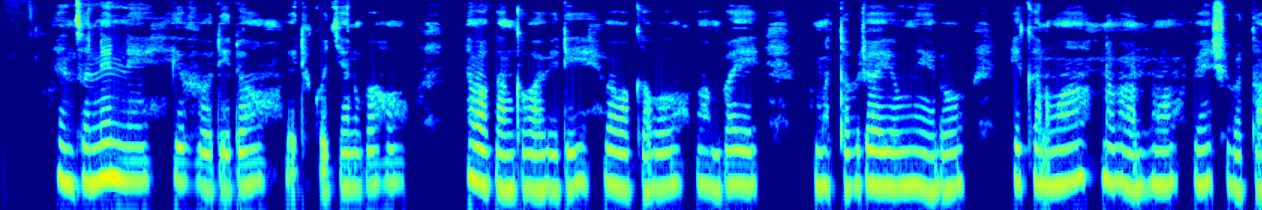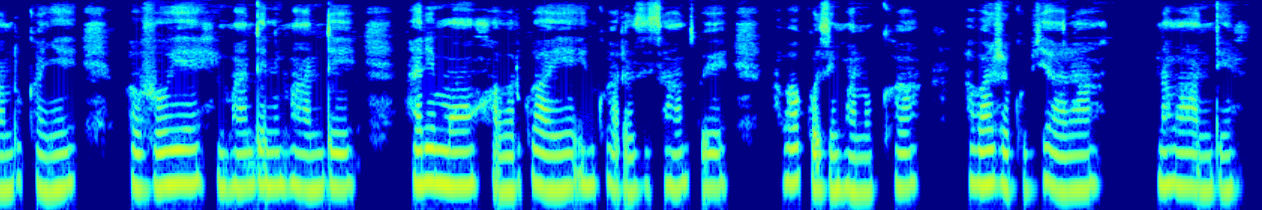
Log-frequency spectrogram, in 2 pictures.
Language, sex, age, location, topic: Kinyarwanda, female, 25-35, Kigali, health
